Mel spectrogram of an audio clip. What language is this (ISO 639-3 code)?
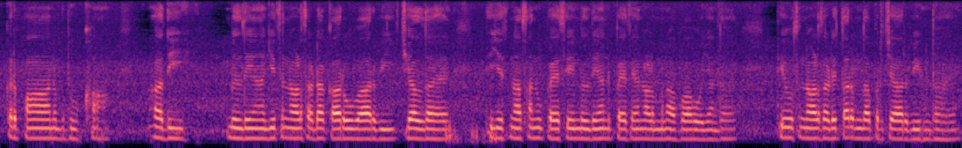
pan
